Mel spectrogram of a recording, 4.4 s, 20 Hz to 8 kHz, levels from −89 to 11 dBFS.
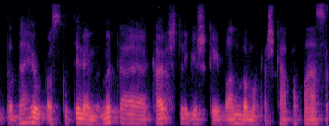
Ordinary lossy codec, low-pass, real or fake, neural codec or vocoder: Opus, 24 kbps; 7.2 kHz; fake; codec, 24 kHz, 3 kbps, HILCodec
